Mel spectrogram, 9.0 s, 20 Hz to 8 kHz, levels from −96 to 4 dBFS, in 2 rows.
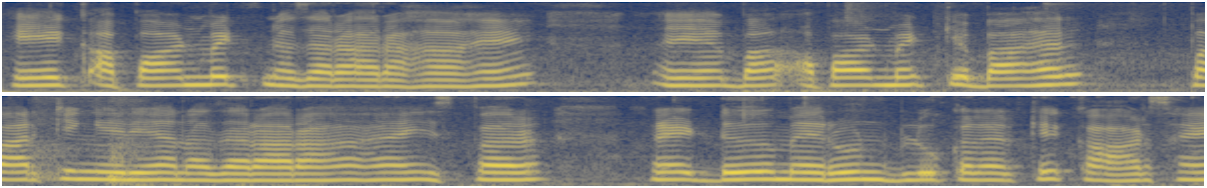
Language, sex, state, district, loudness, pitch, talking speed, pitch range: Hindi, female, Telangana, Hyderabad, -12 LUFS, 240 Hz, 165 wpm, 230-250 Hz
